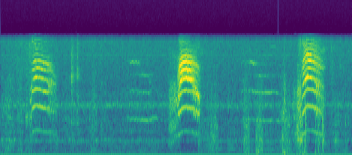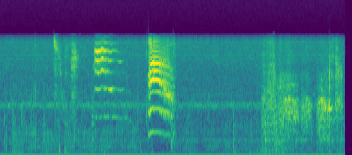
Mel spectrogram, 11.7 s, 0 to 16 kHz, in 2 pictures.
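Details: Siamese cat up for adoption, recorded on 18 February 2011, meows again and again: about five sharp, rising-then-falling harmonic meows spaced one to three seconds apart, over a steady background hum and faint shuffling.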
